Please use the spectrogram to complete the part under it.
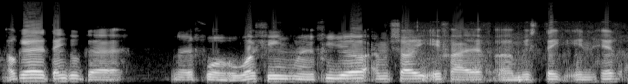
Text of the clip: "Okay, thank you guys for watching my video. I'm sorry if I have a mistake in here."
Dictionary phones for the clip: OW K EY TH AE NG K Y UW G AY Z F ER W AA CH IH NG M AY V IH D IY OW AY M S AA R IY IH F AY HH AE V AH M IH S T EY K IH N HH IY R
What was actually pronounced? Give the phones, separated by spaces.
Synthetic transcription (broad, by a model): OW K EY T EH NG K Y UW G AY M F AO W AA CH IH NG M AY F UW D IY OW AY M S AA R IY IH F AY HH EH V AH M IH S T EY K IH N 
